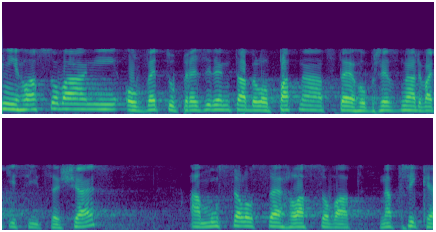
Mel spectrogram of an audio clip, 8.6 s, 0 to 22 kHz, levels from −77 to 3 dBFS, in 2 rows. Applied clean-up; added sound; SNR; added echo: none; none; none; none.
